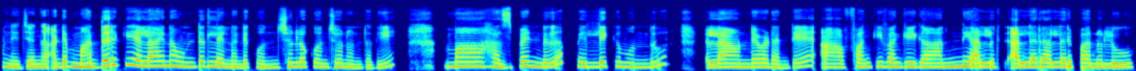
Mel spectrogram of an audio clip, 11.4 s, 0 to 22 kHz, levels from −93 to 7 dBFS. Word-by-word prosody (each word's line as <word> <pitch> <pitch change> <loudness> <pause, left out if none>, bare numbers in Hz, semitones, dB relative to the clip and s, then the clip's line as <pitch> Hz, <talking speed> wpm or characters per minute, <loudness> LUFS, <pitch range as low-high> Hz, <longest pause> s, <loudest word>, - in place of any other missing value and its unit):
నిజంగా. 200 +1 0
అంటే 220 +5 +1 0.2
మదర్‌కి 310 - +4
ఎలా 275 -1 +4
అయినా 285 +1 +1
ఉంటదిలెండి. 250 -4 0
అంటే 210 +2 -3
కొంచెంలో 205 +6 -1
కొంచెమైన 220 -1 -2
ఉంటది. 185 +3 -6 0.7
మా 260 0 +4 0.3
హస్బెండ్ 235 +3 0 0.3
పెళ్ళికి 255 +2 -1
ముందు 220 +3 -4 0.5
ఎలా 220 +1 +4
ఉండేవాడంటే, 215 -1 -2 0.3
ఆహ్, 210 -1 -2
ఫంకీ 235 +2 -1
ఫంకీగా 240 -2 +1
అన్ని 255 +4 +2
అల్లర్ 230 0 -1 0.2
అల్లరల్లరి 240 +3 +2
పనులు, 210 -2 +1
230 Hz, 120 wpm, -23 LUFS, 210-250 Hz, 0.7 s, మదర్‌కి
